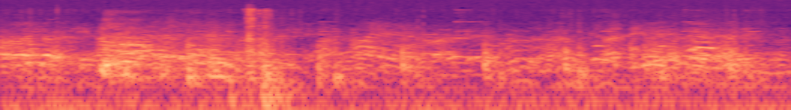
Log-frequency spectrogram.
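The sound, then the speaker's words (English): A cafe door is opened by a sergeant going inside, with a single sharp knock partway through, while a room full of people chatters steadily in the background. “So he opened the door and went inside.”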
